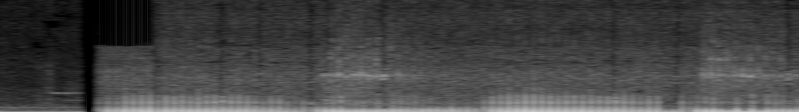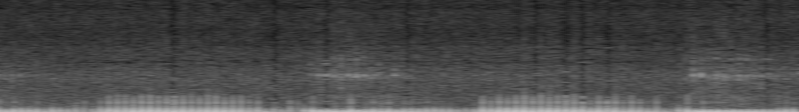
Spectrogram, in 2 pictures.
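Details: Domestic cat purring up close, a deep rumbling throb that swells and fades in steady cycles of about one second, a short click at the start.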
